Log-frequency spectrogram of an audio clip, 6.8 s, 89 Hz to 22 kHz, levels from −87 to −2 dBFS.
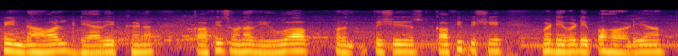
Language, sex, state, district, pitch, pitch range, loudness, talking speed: Punjabi, male, Punjab, Kapurthala, 145 Hz, 140-150 Hz, -17 LUFS, 150 wpm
